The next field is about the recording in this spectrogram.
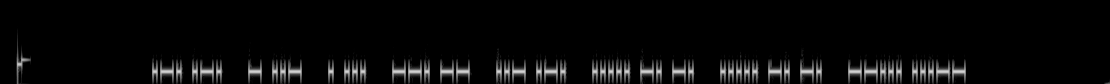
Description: Morse code, heard as a keyed tone, about 30 wpm, 600 Hz. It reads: RR TU ES GM UR 5NN 5NN 73
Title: SOTA QSO Practice 30wpm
